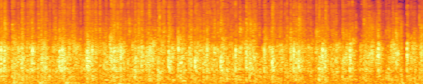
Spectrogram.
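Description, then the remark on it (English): A large audience at a political speech applauds steadily after a mention of past two-term Republican governors, dense overlapping claps forming a continuous roar that holds at the same loud level throughout, with no voices breaking through. “Now that's applauding for the past.”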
